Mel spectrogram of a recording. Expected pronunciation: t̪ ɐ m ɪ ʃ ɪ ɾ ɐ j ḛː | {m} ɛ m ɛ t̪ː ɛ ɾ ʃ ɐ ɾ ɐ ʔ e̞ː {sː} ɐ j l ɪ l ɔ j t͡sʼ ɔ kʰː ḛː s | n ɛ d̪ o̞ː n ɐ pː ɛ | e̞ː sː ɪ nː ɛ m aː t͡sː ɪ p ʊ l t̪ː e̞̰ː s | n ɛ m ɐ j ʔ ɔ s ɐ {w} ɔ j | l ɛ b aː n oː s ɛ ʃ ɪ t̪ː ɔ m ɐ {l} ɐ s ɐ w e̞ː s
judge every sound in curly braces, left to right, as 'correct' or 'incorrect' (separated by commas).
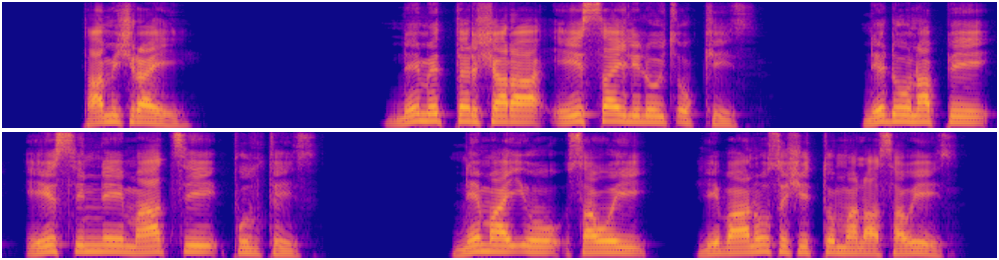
incorrect, correct, correct, correct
